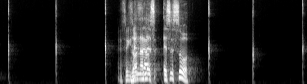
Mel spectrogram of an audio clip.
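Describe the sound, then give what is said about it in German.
An IKEA wall clock ticks steadily about once per second, six crisp clicks in all, with a short stretch of someone talking partway through. “Ist da eine, so eine Tic-Tac-Uhr? Da ist eine Tic-Tac-Ikea-Drecksuhr.”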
